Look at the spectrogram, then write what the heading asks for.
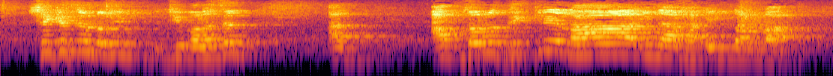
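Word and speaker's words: لا إله إلا الله: হতে হবে জিকির করব লা ইলাহা ইল্লাল্লাহ লাতে টান দিতে হবে কোন লা ইলাহা ইল্লাল্লাহ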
